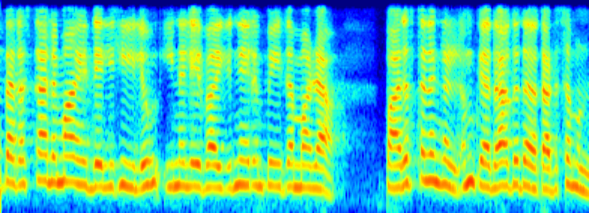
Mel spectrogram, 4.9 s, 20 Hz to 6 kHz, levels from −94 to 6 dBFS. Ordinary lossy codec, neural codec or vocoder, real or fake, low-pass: none; codec, 16 kHz, 0.8 kbps, ZipCodec; fake; 5.4 kHz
